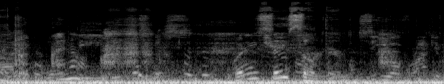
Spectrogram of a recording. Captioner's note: giggle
